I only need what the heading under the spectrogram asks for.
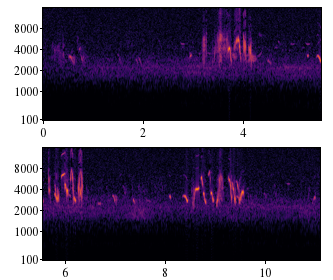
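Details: Three well-separated song bursts from a Whinchat, each a second or so of fast scratchy twittering mixed with thin whistles, spaced roughly every two to three seconds over a soft hiss.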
